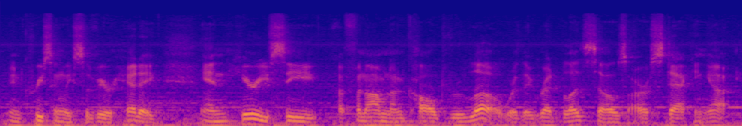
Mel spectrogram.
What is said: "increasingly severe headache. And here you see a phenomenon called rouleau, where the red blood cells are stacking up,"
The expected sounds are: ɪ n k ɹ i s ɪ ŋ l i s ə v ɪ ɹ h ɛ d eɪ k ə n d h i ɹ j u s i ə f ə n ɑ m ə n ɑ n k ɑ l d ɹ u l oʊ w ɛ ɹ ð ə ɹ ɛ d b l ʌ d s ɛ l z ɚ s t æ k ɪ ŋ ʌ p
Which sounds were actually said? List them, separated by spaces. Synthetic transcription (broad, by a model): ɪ n k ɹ i s ɪ ŋ l i s ə v ɪ ɹ h ɛ d eɪ k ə n h i ɹ j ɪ s i ə f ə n ɑ m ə n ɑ n k ɑ l d ɹ u l oʊ w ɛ ɹ ð ə ɹ ɛ d b l ʌ d s ɛ l z ɚ s t æ k ɪ ŋ ʌ p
